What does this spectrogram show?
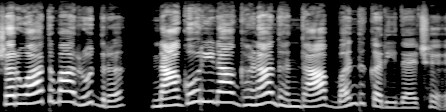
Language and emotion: Gujarati, neutral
